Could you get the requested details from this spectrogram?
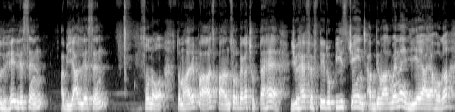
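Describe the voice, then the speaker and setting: A young man with a fairly high voice explains English to learners in relaxed Hindi. He keeps checking that they follow, and he slows right down on each English example sentence. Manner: says English example sentences slowly and deliberately; casual, repetitive teaching with many "theek hai" check-ins. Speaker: English teacher.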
